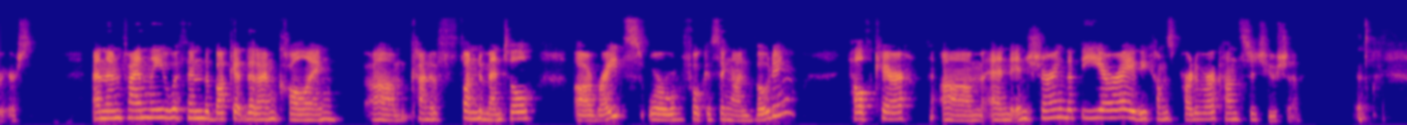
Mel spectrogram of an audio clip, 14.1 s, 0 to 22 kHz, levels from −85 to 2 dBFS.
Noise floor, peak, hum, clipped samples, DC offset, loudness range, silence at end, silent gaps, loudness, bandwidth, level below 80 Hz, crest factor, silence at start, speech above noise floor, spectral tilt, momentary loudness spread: -65 dBFS; -6 dBFS; none; under 0.1%; under 0.1%; 3 LU; 0 s; none; -24 LUFS; 12.5 kHz; -66 dBFS; 20 dB; 0 s; 40 dB; -3 dB/octave; 11 LU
